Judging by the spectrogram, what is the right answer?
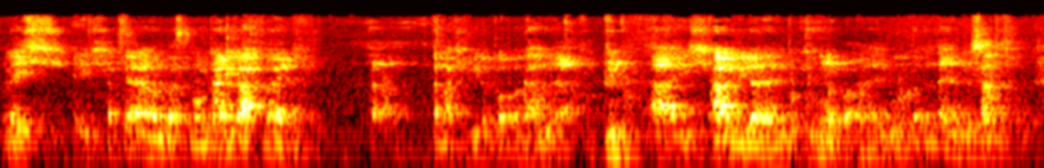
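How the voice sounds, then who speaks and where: A man's voice: fairly low pitch, slight background noise. Older man in an echoey café. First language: German. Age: 80s. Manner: slow, musing, self-correcting, wry. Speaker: guest author. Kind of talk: reflective café discussion. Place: crowded café, indoors. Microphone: distant camera mic. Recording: echoey room from far off.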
